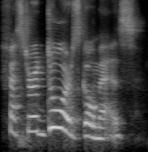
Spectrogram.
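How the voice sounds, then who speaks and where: Woman playing an elegant gothic mother, high voice. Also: very animated, takes it slowly, heavily acted. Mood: dramatic concern. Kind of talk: table read of a film script.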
